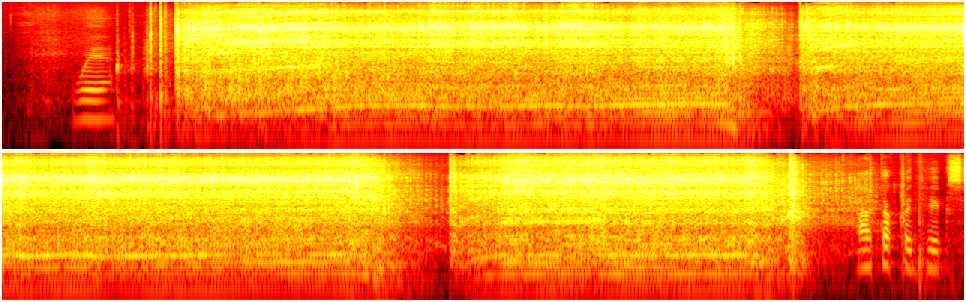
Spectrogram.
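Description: A small electric food processor whirs loudly in bursts, with short pauses between them.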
